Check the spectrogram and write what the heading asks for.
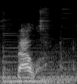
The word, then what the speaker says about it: Bala: Okay, Bala. Bala, pretty much the same.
